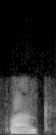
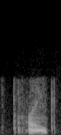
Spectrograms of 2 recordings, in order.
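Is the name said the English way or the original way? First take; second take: Original; English. First: The name is said in its original, non-English way. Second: The name is said in an anglicized way.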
